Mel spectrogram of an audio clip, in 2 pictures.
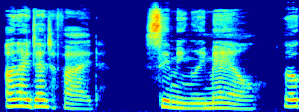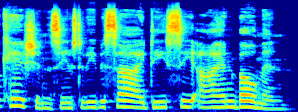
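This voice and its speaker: A woman's voice: mid-range voice, moderate pace, a little mellow. Woman narrator, formal and clinical. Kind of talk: scripted horror narration, read as an official transcript.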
